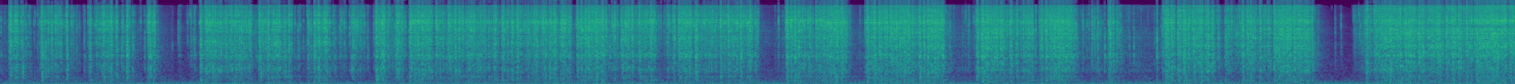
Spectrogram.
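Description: A white nylon hook-and-loop (Velcro) strip lying flat is slowly peeled apart by fingertips, with the audio slowed down. The result is long bursts of bright, crackling ripping noise, mostly high-pitched. The bursts are broken by brief quiet gaps.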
